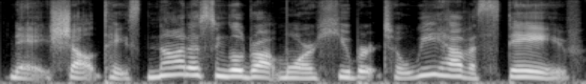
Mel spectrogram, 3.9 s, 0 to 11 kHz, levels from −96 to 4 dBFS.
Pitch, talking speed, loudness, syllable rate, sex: 200 Hz, 215 wpm, -17 LUFS, 4.8 syllables/s, female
